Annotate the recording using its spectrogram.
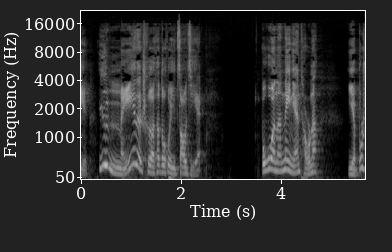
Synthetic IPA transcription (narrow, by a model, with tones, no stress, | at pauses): i˨˩y˥˩nme˧˥ɪd̪ə˨ʈ͡ʂʰɤ˥˩t̪ʰa˥t̪o˥ʊxwe˥˩t͡sɑ˥ʊt͡ɕjɛ̰˧˥ | pu˧˥kwɔ˥˩nə˩ne˥˩ɪnjɛ˧˥nt̪ʰo˧˥ʊnə˧ | jɛ˨˩pu˧˥ʂ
